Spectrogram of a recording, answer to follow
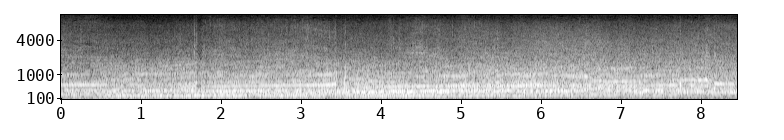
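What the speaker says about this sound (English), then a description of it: "really wields that 458 around a chicane with Babylos following in every single wheel track" Ferrari 458 race cars howl through a chicane at the Monza circuit, a loud, continuous high-revving engine note whose pitch rises and falls steadily as the cars run close together.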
